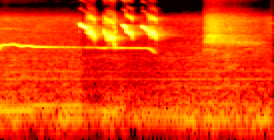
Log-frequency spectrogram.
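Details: Oriental magpie-robin in full song, used to rouse a pet magpie-robin: a long level whistle under four bright, high twittering notes, followed by a brief burst of hiss.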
